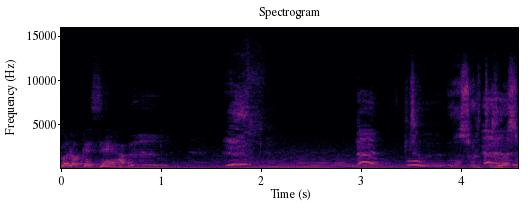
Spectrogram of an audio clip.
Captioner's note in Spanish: sollozos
